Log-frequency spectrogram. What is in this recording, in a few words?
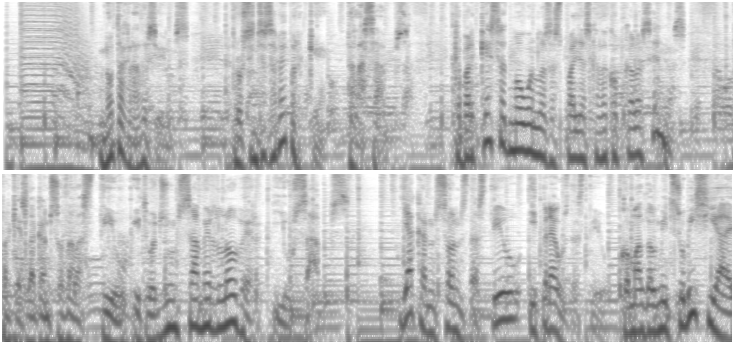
catalan car comercial; ideasonora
